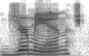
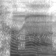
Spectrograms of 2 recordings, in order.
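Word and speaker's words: Germán: I know it's not pronounced German. Oh, it's Herman.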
